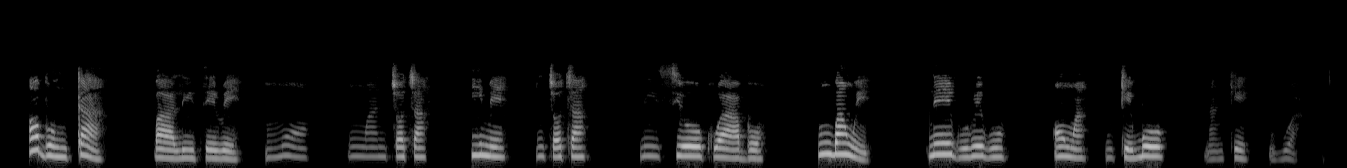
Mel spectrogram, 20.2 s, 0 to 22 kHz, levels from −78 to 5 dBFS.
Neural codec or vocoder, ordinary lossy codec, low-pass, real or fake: none; none; 5.4 kHz; real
